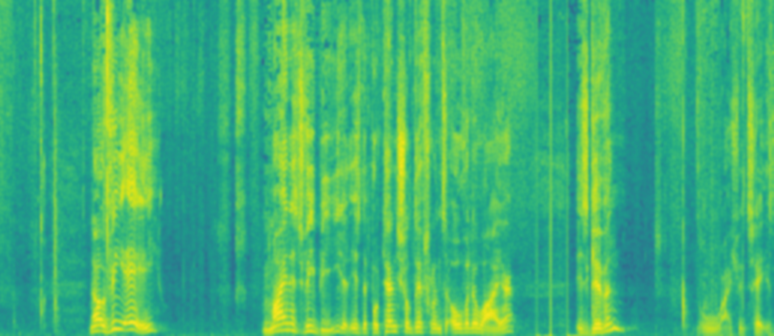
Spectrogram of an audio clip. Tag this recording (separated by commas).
inside a small room, Speech, Writing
